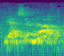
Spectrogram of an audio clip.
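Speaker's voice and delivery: imitating the teacher quizzing a child, high and fast; teacher's question. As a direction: pepper her with a cheery yes-or-no question. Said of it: "she would look at me and be like".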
